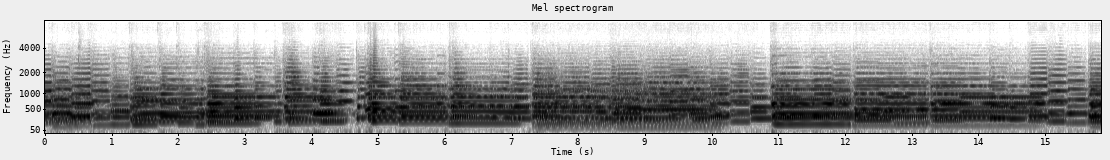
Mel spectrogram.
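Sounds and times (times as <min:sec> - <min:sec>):
trumpets playing: 0:00.0 - 0:15.8.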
